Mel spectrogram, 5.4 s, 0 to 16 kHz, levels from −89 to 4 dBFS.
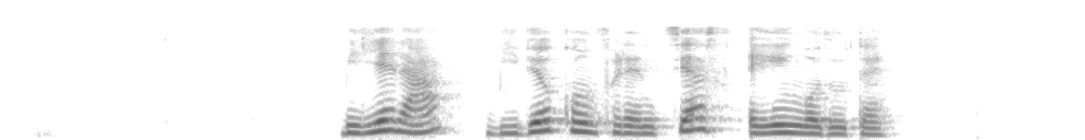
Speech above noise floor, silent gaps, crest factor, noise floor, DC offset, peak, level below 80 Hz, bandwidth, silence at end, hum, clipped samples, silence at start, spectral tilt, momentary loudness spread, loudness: over 49 dB; none; 20 dB; under -90 dBFS; under 0.1%; -24 dBFS; -88 dBFS; 7.6 kHz; 1 s; none; under 0.1%; 1.7 s; -5.5 dB/octave; 11 LU; -42 LUFS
